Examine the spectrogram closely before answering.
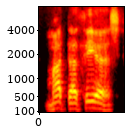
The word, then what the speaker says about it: Matathias: And my father, may rest in peace, will quell just to think that there are people who pronounce the name properly, Matathias, because in Greek there is no I.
